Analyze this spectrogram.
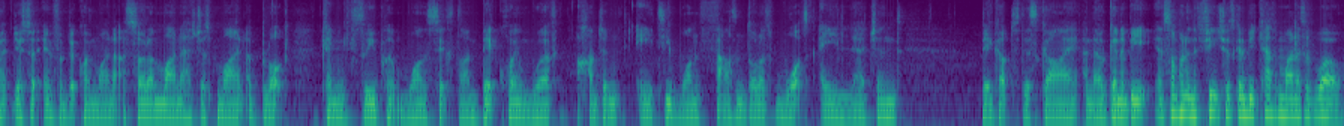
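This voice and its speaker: A man speaks at a very fast pace with an American accent. His voice is somewhat breathy. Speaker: crypto streamer. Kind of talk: live stream commentary. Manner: animated.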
